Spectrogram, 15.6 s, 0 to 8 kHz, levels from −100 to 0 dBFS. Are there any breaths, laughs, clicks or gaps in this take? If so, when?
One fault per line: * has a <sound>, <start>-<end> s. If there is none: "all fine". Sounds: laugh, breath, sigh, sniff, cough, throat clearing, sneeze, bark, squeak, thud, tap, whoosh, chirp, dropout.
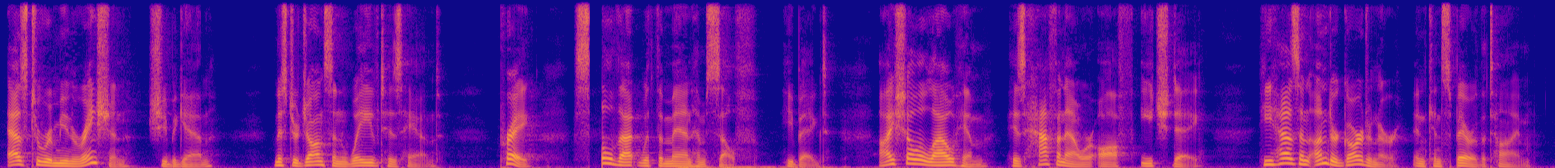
* has a dropout, 5.9-6.0 s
